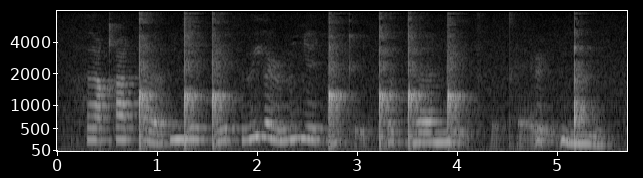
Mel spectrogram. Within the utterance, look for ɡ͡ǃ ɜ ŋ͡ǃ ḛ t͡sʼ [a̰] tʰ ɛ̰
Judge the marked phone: incorrect: ə̰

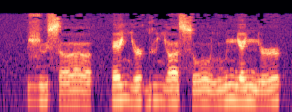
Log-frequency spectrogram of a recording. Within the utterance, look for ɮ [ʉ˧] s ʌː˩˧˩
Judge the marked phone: correct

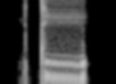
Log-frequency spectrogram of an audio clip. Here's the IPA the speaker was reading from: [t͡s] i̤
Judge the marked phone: incorrect: t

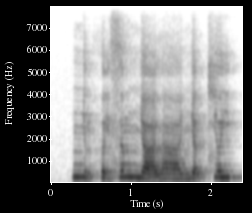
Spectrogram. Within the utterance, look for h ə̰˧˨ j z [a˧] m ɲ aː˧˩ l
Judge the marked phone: incorrect: ə˧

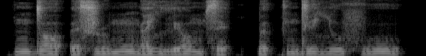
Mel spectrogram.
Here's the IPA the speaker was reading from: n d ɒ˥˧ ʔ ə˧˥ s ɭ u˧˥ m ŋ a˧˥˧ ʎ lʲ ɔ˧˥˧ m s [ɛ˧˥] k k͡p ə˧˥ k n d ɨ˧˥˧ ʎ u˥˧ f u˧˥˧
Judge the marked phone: correct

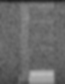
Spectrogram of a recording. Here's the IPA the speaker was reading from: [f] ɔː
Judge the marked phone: correct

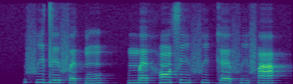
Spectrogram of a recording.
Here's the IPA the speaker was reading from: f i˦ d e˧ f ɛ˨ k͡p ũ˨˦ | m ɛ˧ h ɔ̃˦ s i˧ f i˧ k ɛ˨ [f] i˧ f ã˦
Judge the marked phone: correct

